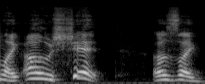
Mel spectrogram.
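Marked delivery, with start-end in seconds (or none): 0.2-1.1 surprised. Retold or imitated. Sees Dave Chappelle arrive.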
